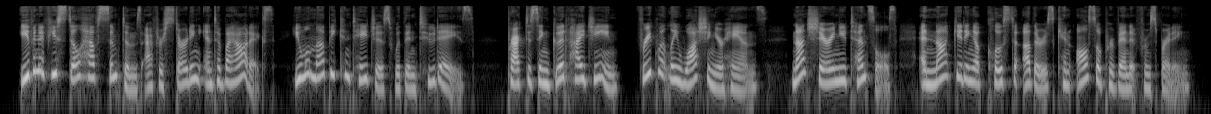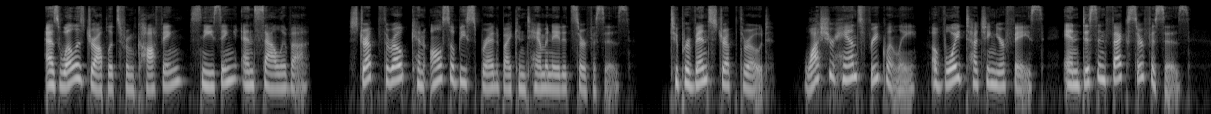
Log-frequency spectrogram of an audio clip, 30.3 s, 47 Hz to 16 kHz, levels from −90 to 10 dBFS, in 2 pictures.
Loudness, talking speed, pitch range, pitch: -26 LUFS, 145 wpm, 195-280 Hz, 235 Hz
